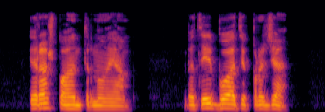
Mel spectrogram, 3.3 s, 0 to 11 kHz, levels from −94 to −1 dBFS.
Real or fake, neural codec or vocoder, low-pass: real; none; 7.2 kHz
